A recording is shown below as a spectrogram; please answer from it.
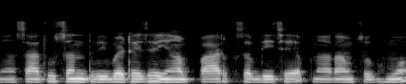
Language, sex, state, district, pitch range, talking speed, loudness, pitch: Angika, male, Bihar, Bhagalpur, 125-130 Hz, 205 wpm, -15 LUFS, 125 Hz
